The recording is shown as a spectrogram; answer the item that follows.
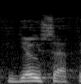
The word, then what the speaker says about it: Yosef: Yosef is the way it's pronounced in Hebrew.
